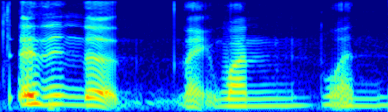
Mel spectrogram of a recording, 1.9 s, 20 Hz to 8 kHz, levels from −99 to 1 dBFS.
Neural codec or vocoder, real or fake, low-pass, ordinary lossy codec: none; real; none; none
